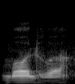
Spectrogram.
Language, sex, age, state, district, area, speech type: Hindi, male, 45-60, Uttar Pradesh, Mau, rural, spontaneous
